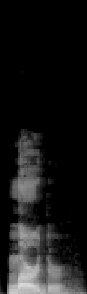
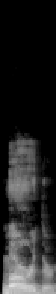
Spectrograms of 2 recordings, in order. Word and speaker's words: murder: É minha sílaba mais forte? Murder. Murder. Não, minha sílaba mais forte tá aqui. Tá?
